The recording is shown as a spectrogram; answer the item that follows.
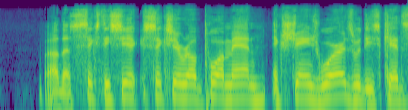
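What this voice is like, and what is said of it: Usual voice. Nothing is said of it.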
